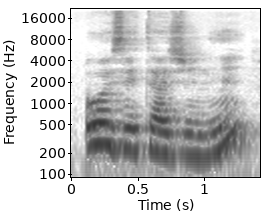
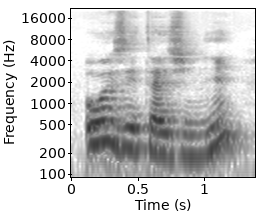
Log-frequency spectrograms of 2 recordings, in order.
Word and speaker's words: aux États-Unis: Donc par exemple, comme aux États-Unis, note ici la prononciation, le X se prononce avec le E et il a le son d'un Z, donc aux États-Unis.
